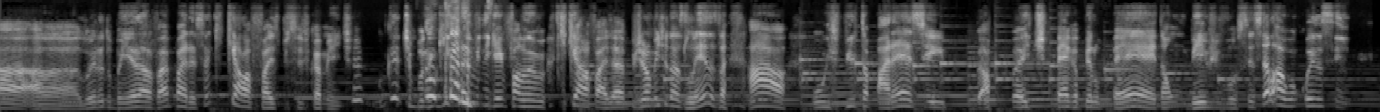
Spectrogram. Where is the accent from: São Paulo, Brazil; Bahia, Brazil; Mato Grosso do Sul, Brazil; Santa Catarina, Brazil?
Mato Grosso do Sul, Brazil; born there; Que eu ouvi essa história quando eu era menor. É, que eu nasci no Mato Grosso do Sul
